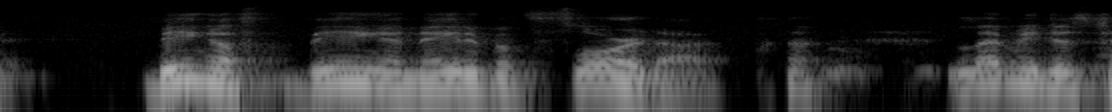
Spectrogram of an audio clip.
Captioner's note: chuckles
